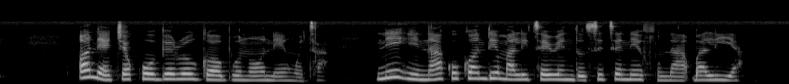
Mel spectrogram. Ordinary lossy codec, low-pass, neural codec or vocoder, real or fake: none; none; none; real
